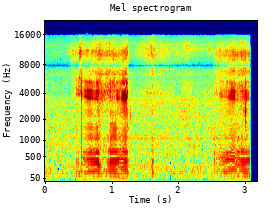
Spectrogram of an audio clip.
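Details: Two loud, rough snorts close together, a pause, then a third, with a steady hum in the background. Snoring.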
